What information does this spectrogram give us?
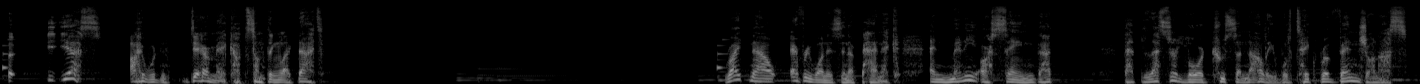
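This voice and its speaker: Nervous guard in a video game, stammery, super polite, voice jumping up and down, faint music. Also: male voice, lowish voice, very animated, moderate pace, fairly bright tone. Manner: stammering, apologetic, formal. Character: timid, deferential male guard, devout and confused.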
